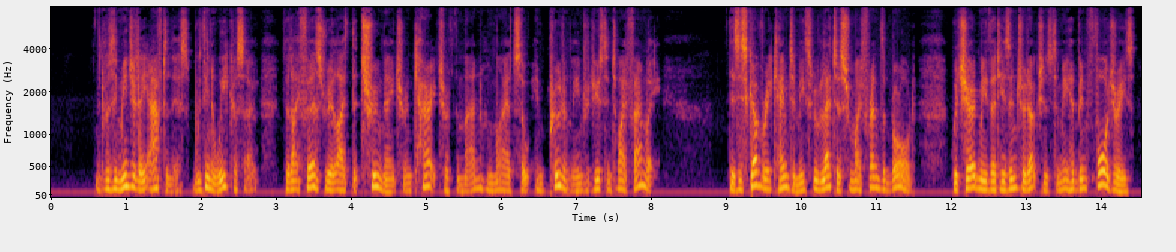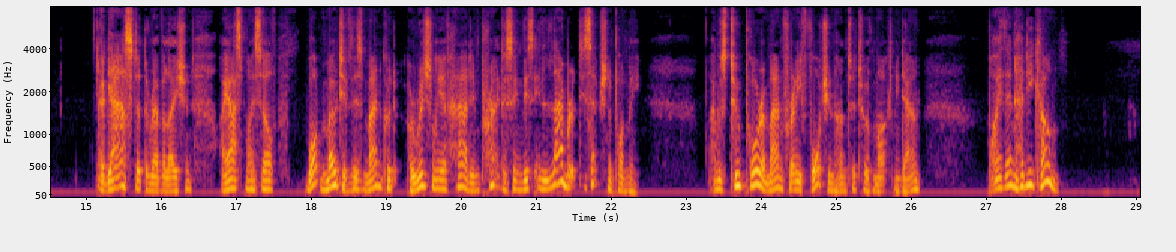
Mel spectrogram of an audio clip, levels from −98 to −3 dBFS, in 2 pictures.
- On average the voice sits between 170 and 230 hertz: No, low, 135 Hz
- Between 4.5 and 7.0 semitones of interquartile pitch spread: Yes, average, 5.2 semitones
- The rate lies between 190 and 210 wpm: Yes, average, 195 wpm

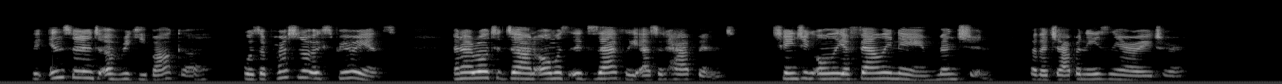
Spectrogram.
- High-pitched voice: Yes, very high, 255 Hz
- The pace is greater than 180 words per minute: No, slow, 135 wpm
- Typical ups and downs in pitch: Yes, average, 3.7 semitones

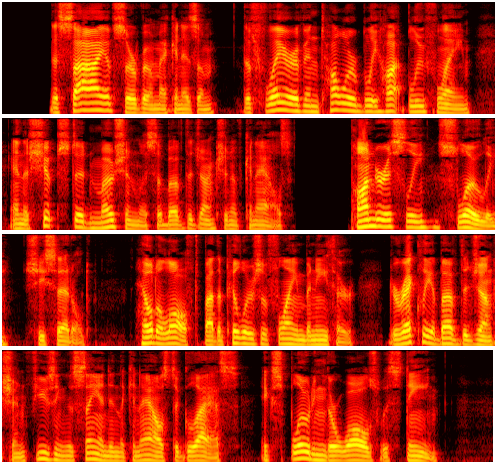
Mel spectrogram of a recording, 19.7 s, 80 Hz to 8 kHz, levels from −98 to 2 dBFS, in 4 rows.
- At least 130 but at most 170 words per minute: Yes, average, 160 wpm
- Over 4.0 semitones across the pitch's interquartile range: Yes, average, 5.2 semitones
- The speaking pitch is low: Yes, low, 125 Hz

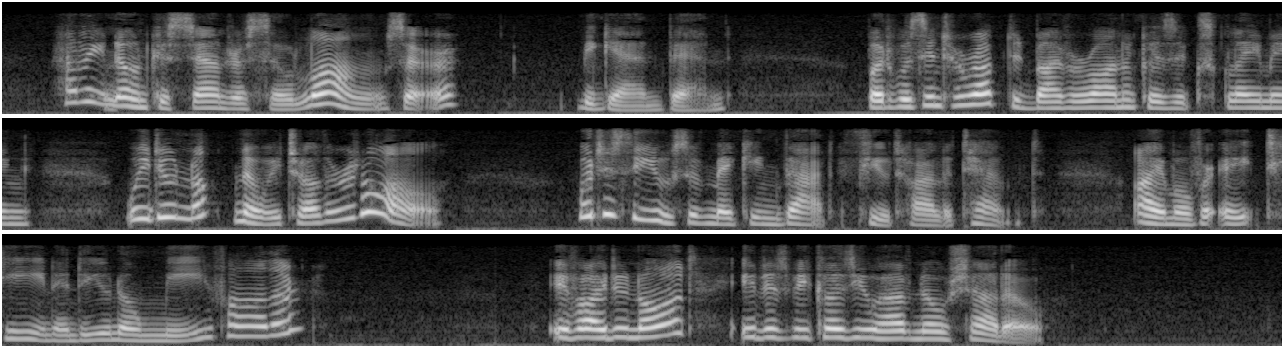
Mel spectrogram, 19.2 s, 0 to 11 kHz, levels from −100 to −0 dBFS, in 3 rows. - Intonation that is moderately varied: No, wide, 6.6 semitones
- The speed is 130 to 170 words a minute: Yes, average, 165 wpm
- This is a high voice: Yes, high, 210 Hz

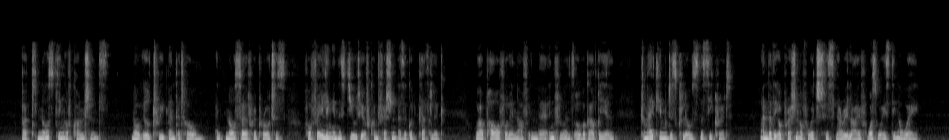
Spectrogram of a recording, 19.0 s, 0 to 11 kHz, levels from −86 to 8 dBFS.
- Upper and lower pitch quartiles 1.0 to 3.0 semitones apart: Yes, average, 2.7 semitones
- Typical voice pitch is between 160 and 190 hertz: Yes, medium, 185 Hz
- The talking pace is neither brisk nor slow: Yes, average, 160 wpm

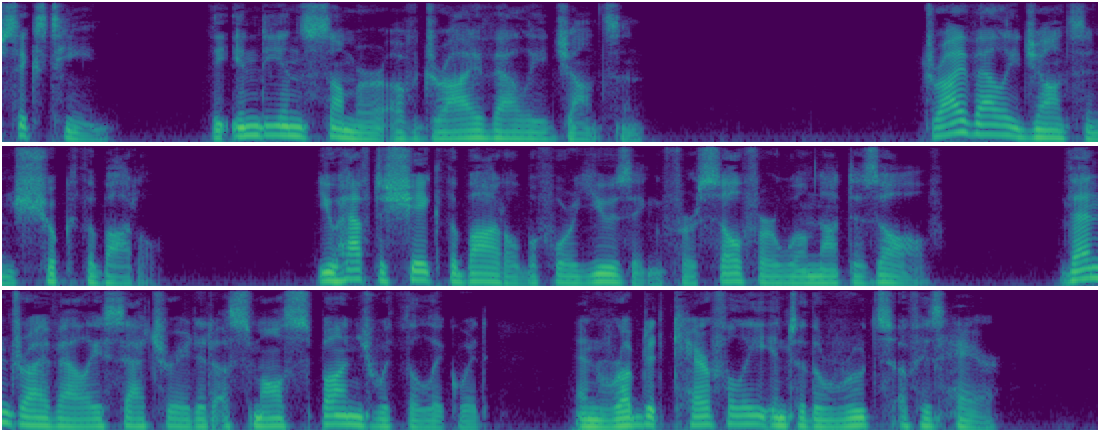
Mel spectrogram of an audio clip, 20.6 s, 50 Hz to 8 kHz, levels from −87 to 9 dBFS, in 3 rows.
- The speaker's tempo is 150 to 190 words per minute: No, slow, 135 wpm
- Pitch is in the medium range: No, low, 110 Hz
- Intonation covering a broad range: No, average, 3.7 semitones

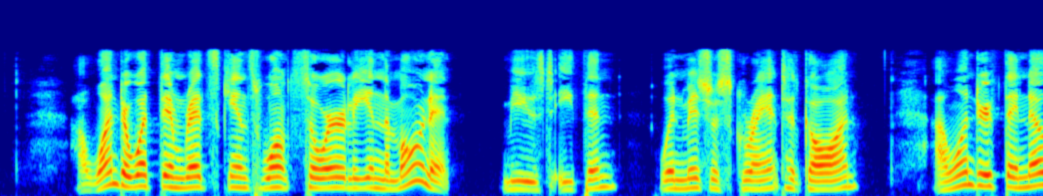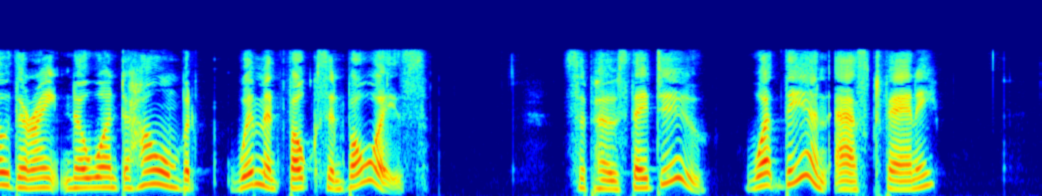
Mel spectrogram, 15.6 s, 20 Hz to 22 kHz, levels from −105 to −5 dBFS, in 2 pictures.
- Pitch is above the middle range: Yes, high, 195 Hz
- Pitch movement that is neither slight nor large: Yes, average, 4.1 semitones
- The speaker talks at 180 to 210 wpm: No, average, 165 wpm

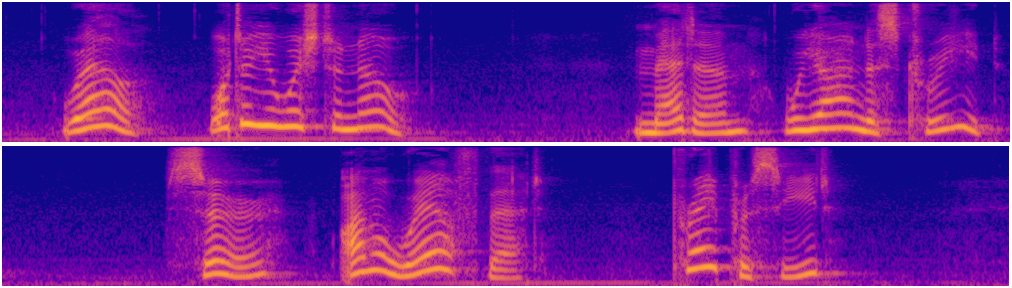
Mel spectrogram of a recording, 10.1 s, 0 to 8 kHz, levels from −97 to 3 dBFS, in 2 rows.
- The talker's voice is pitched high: Yes, very high, 265 Hz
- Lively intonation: Yes, wide, 6.1 semitones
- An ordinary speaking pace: No, slow, 120 wpm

